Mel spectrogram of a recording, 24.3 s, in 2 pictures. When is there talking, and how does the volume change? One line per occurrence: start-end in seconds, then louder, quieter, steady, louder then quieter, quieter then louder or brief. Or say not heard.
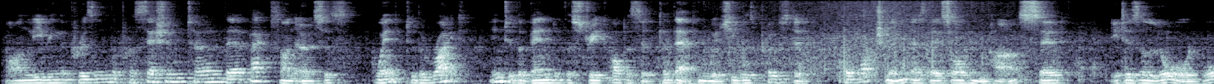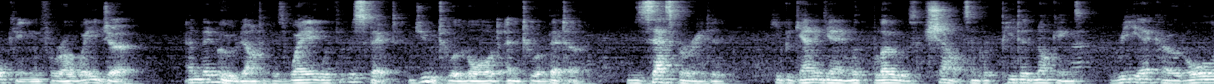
0.1-24.2 steady.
